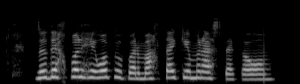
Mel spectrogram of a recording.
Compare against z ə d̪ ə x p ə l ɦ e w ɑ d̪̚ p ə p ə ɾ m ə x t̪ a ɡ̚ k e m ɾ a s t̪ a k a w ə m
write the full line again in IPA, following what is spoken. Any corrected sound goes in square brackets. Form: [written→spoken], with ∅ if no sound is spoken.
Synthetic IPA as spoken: z ə d̪ ə x p ə l ɦ e w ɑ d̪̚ p ə p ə ɾ m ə x t̪ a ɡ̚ k e m ɾ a s t̪ a k a w ə m

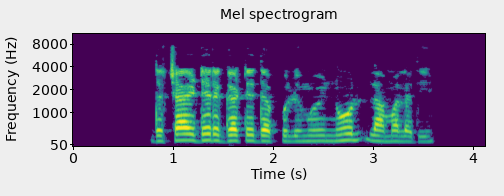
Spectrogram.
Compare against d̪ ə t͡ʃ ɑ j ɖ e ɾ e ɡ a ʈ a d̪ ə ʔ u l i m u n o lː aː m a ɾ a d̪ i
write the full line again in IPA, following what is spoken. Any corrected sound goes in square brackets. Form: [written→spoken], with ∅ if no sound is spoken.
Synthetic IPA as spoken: d̪ ə t͡ʃ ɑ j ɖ e ɾ e ɡ a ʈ [a→e] d̪ ə [ʔ→p] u l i m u n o lː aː m a [ɾ→l] a d̪ i

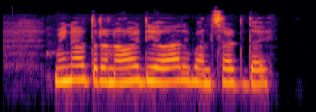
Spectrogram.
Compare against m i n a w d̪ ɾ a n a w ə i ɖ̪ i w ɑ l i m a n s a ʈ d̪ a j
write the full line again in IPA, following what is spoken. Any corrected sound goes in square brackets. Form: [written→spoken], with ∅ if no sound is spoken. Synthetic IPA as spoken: m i n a w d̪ ɾ a n a w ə [i→j] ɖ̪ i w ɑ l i [m→b] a n s a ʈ d̪ a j

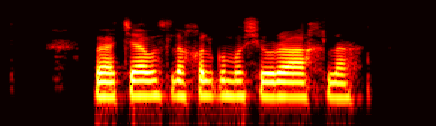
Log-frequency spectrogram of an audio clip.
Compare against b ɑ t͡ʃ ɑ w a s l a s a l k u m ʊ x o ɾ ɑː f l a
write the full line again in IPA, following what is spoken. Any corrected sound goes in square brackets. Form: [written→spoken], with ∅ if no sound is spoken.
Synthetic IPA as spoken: b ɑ t͡ʃ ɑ w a s l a [s→x] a l k [u→o] m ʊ [x→ʃ] o ɾ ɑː [f→x] l a

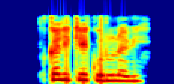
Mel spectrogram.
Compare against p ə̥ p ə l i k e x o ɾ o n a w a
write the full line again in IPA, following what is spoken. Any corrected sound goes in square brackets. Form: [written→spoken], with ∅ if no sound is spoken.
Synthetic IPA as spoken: p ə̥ [p→k] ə l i k e [x→k] o ɾ [o→u] n a w [a→i]

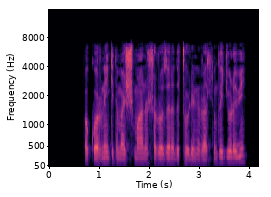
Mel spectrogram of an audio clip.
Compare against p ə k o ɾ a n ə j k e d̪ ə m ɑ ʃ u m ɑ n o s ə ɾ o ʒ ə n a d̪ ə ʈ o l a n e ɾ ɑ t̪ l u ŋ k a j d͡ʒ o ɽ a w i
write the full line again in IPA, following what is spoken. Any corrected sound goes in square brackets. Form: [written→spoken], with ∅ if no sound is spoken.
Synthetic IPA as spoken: p ə k o ɾ a n ə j k e d̪ ə m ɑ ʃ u m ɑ n o [s→ʂ] ə ɾ o [ʒ→z] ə n a d̪ ə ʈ o l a n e ɾ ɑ t̪ l u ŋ k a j d͡ʒ o ɽ a w i

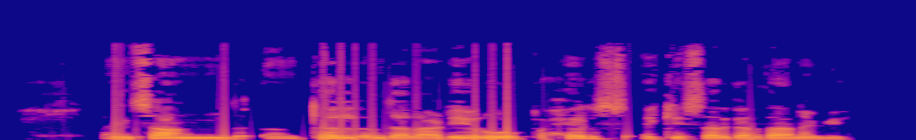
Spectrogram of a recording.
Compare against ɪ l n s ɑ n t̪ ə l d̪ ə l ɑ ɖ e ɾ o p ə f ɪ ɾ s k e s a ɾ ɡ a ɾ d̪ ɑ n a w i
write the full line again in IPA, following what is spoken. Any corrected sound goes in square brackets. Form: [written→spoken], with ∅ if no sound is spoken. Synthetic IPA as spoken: ɪ [l→∅] n s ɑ n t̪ ə l d̪ ə l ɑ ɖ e ɾ o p ə [f→h] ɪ ɾ s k e s a ɾ ɡ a ɾ d̪ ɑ n a w i

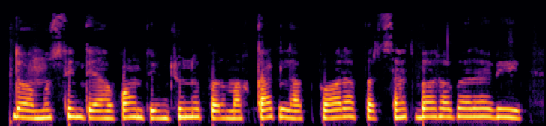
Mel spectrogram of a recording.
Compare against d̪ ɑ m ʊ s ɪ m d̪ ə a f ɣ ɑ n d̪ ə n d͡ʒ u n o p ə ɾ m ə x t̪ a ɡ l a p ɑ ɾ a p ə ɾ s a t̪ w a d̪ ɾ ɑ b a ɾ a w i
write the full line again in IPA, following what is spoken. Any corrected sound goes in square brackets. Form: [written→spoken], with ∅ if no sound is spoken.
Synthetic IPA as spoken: d̪ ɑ m ʊ s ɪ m d̪ ə a f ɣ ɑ n d̪ ə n d͡ʒ u n o p ə ɾ m ə x t̪ a ɡ l a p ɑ ɾ a p ə ɾ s a t̪ [w→b] a [d̪→∅] ɾ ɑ b a ɾ a w i

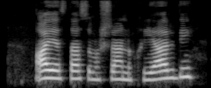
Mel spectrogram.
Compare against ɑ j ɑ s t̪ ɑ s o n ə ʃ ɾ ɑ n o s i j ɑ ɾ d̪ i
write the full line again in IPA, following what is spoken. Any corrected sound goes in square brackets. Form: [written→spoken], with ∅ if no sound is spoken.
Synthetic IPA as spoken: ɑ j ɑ s t̪ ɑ s o [n→m] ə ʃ ɾ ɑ n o [s→x] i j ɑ ɾ d̪ i

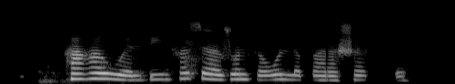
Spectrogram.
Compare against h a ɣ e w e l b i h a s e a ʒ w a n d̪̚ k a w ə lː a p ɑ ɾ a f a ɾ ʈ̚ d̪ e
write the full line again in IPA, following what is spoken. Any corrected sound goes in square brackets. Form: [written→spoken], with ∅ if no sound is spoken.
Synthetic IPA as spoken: h a ɣ [e→a] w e l b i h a s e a ʒ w a n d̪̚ k a w ə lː a p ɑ ɾ a [f→ʃ] a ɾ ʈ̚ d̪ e

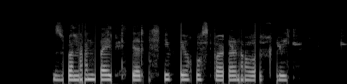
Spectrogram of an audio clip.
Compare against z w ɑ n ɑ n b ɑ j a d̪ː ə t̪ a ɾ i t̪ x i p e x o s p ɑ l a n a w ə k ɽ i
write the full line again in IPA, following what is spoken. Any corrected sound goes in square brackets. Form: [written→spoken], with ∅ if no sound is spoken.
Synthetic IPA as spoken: z w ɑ n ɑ n b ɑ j a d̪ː ə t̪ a ɾ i [t̪→∅] x i p e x o s p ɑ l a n a w ə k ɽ i

